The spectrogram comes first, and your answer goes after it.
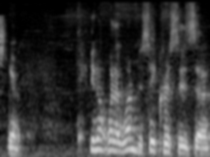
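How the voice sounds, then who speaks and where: A man with an American accent and lively intonation, over noticeable background noise. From US Midwest. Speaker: scrum master. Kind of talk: casual chat. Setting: video call.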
